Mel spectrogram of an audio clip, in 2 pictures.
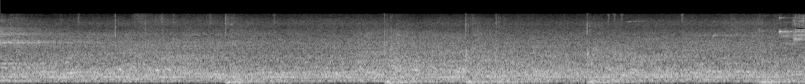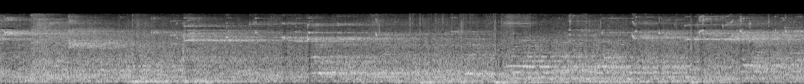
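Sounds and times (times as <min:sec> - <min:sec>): voices echoing: 0:00.0 - 0:16.0
basketball bouncing: 0:03.8 - 0:05.1
sneakers squeaking on floor: 0:07.1 - 0:16.0.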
